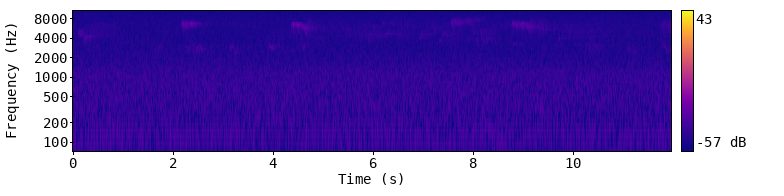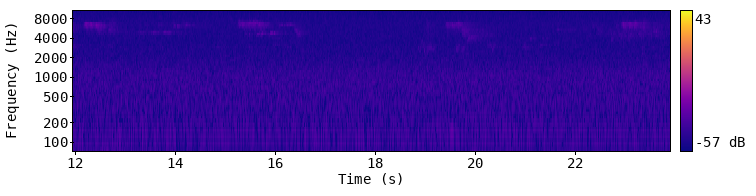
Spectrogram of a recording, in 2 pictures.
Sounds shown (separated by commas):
Western Tanager song, Chestnut-backed Chickadee call, unidentified sound, Spotted Towhee song, warbler song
